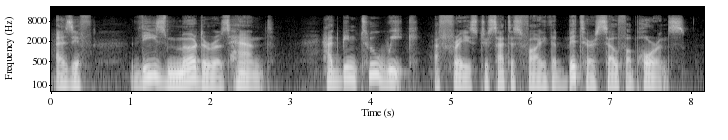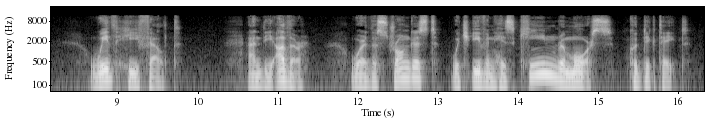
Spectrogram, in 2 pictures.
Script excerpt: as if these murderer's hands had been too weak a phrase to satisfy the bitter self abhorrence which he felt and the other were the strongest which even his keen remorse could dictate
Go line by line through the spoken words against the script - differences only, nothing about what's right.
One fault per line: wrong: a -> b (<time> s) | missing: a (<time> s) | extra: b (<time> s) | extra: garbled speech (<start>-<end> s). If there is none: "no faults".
wrong: hands -> hand (2.2 s)
wrong: which -> with (8.6 s)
